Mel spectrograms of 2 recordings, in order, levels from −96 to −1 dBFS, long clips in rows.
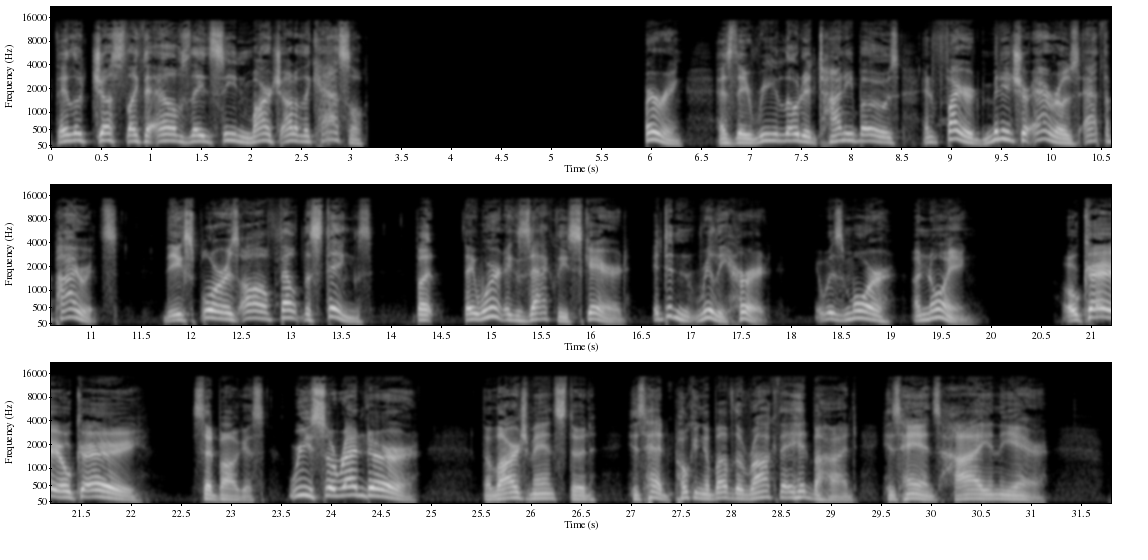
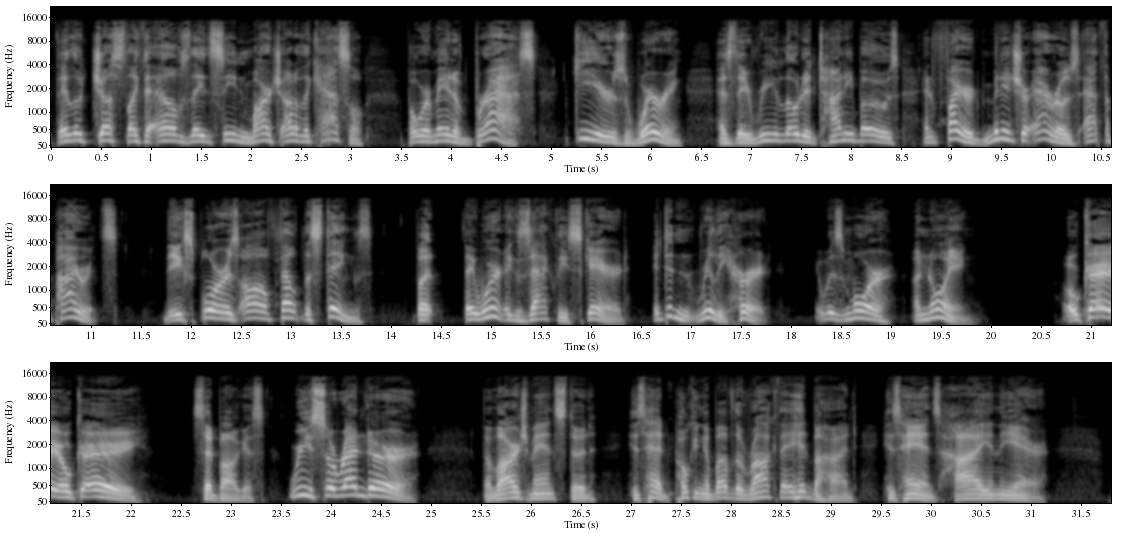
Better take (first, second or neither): second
